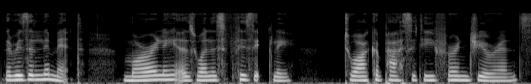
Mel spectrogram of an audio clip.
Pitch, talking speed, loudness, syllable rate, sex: 195 Hz, 160 wpm, -17 LUFS, 6.1 syllables/s, female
